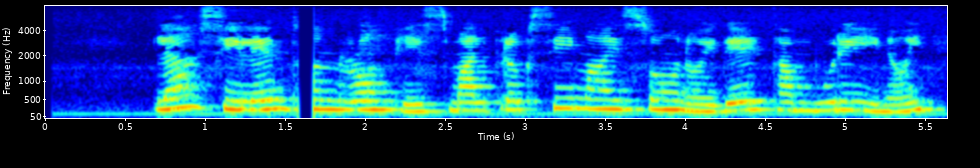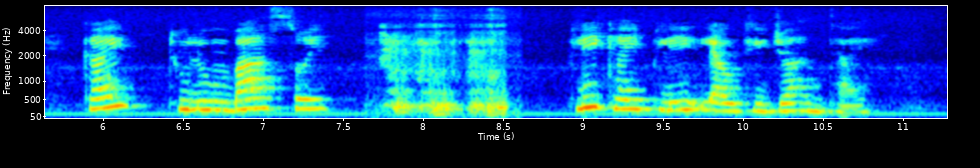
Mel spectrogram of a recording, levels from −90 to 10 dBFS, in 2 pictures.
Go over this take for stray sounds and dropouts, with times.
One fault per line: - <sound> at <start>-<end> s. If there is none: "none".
- dropout at 1.6-1.7 s
- throat clearing at 7.7-8.5 s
